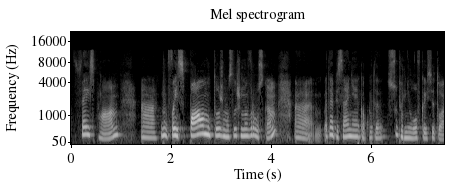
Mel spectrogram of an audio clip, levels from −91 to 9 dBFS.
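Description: Repeated packet loss (robotic sound) from 5.67 to 6.32 s: short dropouts, the longest 36 ms, are patched by extending the preceding sound, leaving choppy speech.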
